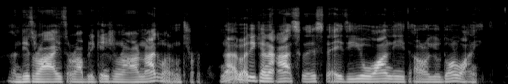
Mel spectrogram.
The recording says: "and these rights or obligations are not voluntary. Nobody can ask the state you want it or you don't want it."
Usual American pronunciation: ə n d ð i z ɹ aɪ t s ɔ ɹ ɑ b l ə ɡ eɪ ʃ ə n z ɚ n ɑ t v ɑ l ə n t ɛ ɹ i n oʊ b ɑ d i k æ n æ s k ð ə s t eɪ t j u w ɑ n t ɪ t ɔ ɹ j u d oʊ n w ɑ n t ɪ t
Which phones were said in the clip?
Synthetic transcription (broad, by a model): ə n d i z ɹ aɪ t ɔ ɹ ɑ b l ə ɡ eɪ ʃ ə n ɚ n ɑ t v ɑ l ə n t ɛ ɹ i n oʊ b ɑ d i k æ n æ s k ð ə s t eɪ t j u w ɑ n t ɪ t ɔ ɹ j u d oʊ n w ɑ n t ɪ t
